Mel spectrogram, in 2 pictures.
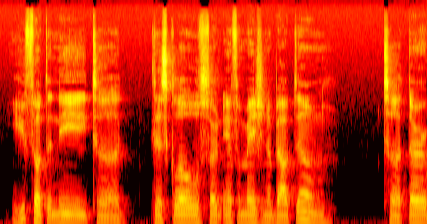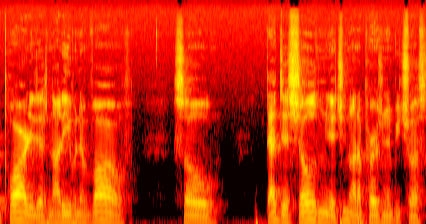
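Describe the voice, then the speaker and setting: A man with an American accent in a normal speaking voice, fairly even intonation, on a very clean recording with a silent background. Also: medium pitch for a man, moderate pace. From Chicago South Side. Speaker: guest sharing life story. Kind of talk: casual interview.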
